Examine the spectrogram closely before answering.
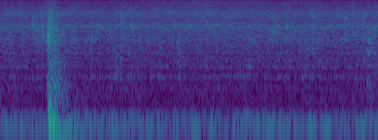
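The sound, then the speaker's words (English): Meat frying in a pan and stirred now and then gives a quiet, steady sizzle, with one brief knock near the start. “So right now we're just waiting for a few minutes until that cooks, stirring occasionally. And then we'll come back once this meat is done.”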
